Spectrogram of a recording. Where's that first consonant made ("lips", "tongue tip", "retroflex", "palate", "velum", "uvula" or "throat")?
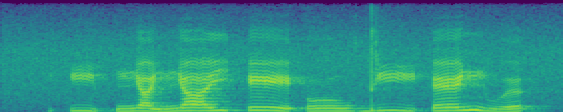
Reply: throat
